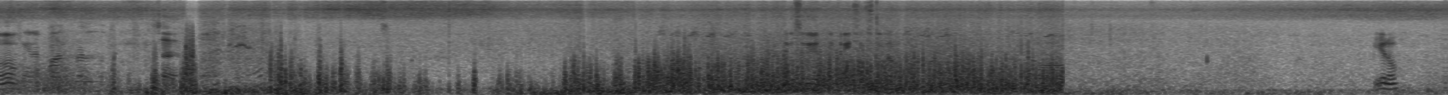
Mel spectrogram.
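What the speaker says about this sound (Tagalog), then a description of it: "Malakas ang hangin." Strong wind gusting outdoors, loud buffeting roar against the microphone with rustling, heaviest in the middle, then easing off, while someone speaks at times.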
